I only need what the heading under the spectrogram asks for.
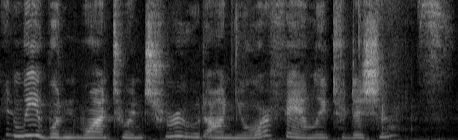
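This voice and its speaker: A woman voicing a kindly, modest old grandfather villager in a storybook, gentle and courteous. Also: fairly high pitch, sing-song, moderate pace, voice pushed down. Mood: polite, apologetic.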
